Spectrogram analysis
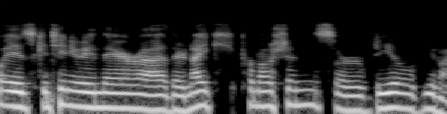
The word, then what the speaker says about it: Nike: I took Greek. It's Nike. I promise. All right. Uh LEGO has officially revealed the next set of uh their next set in their multi-year partnership with Nike.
